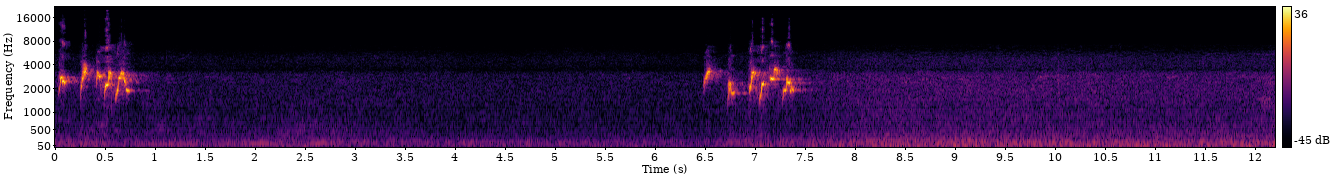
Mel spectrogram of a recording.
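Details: Red-whiskered bulbul giving two rapid warbling phrases of several bright whistled notes each, roughly six seconds apart, separated by quiet background hiss.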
